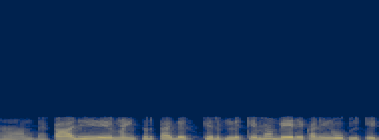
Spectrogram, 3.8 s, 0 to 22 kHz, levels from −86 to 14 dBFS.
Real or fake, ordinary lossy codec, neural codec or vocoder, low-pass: fake; none; autoencoder, 22.05 kHz, a latent of 192 numbers a frame, VITS, trained on one speaker; 3.6 kHz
